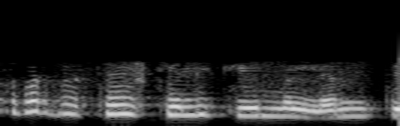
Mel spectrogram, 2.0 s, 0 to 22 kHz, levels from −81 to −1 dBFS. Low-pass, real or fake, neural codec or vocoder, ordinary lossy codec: 3.6 kHz; real; none; MP3, 16 kbps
